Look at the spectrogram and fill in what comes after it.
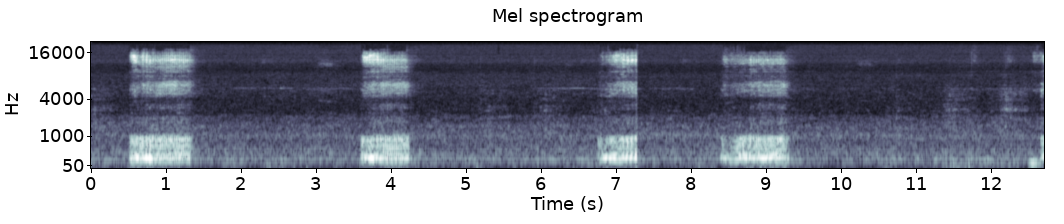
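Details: Puppy snoring like a middle-aged man: four loud rattling snores at slow, uneven intervals, about 19 a minute, over quiet room noise during sleep.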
